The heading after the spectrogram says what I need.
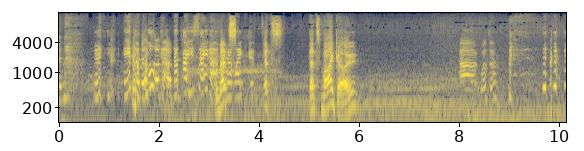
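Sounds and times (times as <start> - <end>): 
laughter: 0.0 - 2.3, 9.0 - 10.1
speech: 0.0 - 6.1, 8.0 - 10.1
car engine drone from a car chase sound effect: 0.0 - 10.1.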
